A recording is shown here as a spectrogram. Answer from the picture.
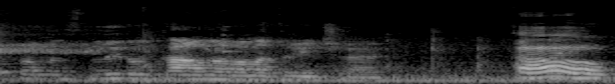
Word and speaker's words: Amatrice: And it comes from this little town of Amatrice. Oh. Amatrice. Amatrice.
